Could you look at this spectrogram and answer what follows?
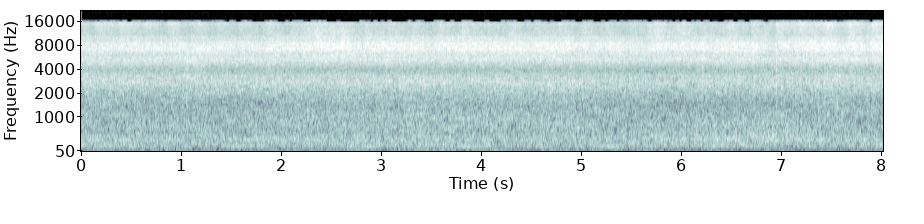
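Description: Package-type air conditioning unit running, a steady whoosh of fan and airflow with a low hum underneath.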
